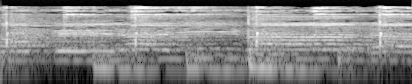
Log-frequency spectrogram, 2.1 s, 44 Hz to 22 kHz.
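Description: Devotional kirtan: a mantra sung to a steady pulse, with a ringing metal strike about every 0.6 seconds keeping the beat.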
